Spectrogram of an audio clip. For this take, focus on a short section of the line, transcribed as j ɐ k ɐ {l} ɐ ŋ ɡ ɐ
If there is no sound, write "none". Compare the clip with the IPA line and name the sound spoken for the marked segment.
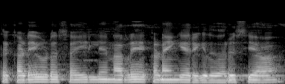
ɽ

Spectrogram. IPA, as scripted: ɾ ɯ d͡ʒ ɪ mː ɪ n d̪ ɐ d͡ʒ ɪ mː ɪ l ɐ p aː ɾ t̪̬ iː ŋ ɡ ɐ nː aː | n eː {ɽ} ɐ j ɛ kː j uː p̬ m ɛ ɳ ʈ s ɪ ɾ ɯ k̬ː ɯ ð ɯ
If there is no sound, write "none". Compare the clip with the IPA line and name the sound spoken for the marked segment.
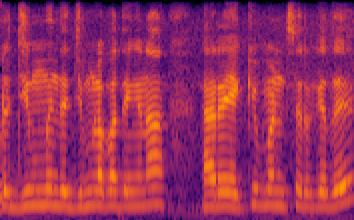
ɾ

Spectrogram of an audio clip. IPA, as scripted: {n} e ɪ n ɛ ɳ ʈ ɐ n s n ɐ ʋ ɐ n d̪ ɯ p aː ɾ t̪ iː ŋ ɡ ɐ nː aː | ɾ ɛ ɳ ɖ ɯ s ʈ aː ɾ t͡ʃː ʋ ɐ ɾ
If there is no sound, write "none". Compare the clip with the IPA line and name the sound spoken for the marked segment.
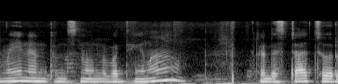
m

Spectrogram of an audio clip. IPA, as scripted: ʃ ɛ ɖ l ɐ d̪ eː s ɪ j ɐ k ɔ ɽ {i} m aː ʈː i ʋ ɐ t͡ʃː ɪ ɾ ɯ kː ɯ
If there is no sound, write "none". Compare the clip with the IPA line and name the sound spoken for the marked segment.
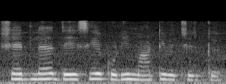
i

